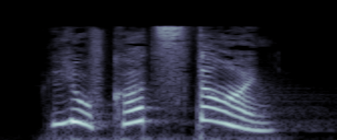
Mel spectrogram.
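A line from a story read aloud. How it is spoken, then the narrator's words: Shrill squeal. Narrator (Russian): взвизгнула Лилечка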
